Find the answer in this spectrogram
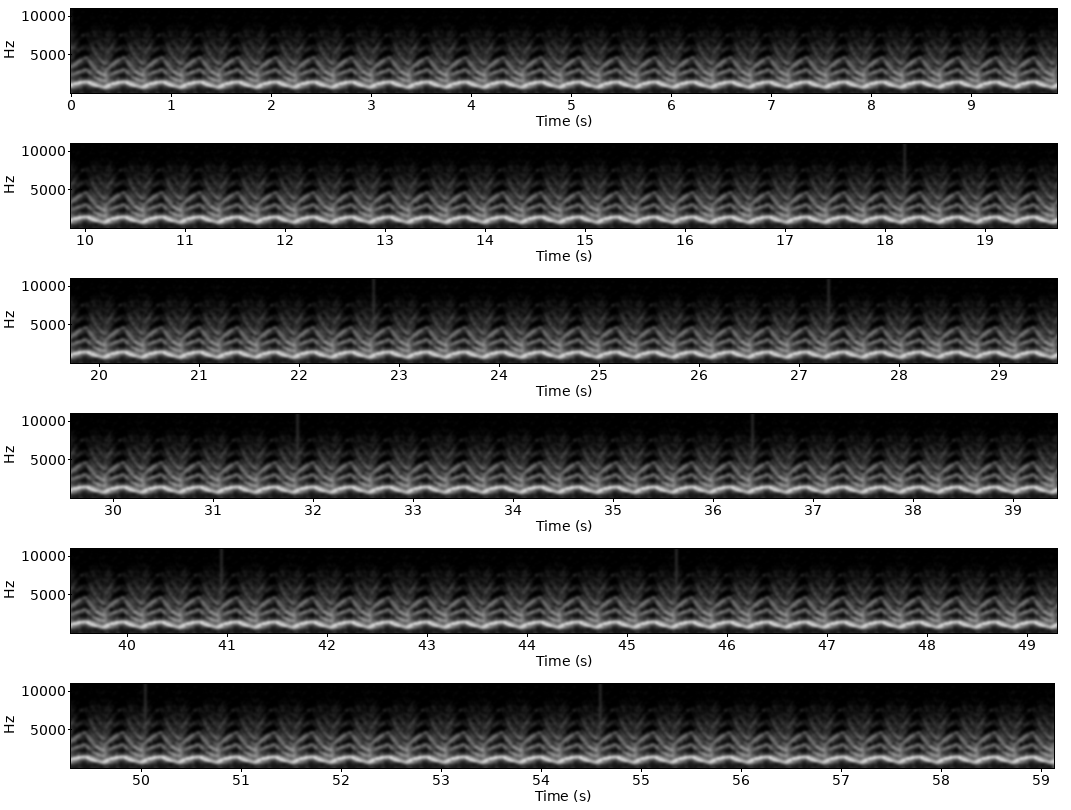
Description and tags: Whelen Yelp
Yelp sound miked directly from the Whelen siren box
car, emergency, fire, police, siren, vehicle, Whelen, yelp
